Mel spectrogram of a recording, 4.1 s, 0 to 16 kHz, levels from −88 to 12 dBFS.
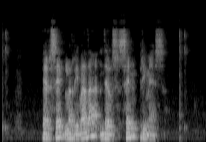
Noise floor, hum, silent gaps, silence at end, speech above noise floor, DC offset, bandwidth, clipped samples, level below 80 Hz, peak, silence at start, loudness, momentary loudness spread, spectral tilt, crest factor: -59 dBFS; none; none; 0.55 s; 38 dB; under 0.1%; 7.6 kHz; under 0.1%; -56 dBFS; -6 dBFS; 0.85 s; -22 LUFS; 9 LU; -6 dB/octave; 18 dB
